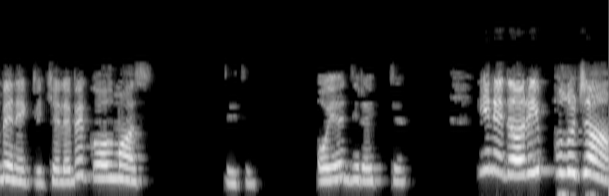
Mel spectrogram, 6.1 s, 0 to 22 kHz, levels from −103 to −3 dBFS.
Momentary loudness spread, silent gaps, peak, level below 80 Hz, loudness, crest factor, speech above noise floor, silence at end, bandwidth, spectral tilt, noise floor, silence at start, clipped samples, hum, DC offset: 22 LU; none; -6 dBFS; -62 dBFS; -22 LUFS; 18 dB; over 68 dB; 0 s; 6.6 kHz; -4.5 dB/octave; under -90 dBFS; 0 s; under 0.1%; none; under 0.1%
